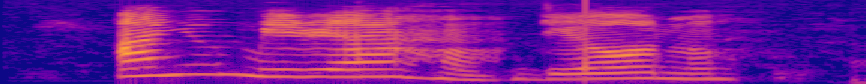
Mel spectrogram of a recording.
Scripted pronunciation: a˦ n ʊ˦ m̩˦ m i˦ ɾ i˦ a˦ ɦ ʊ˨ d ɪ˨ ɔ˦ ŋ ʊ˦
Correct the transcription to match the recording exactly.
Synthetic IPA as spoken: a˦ ɲ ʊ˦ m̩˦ m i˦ ɾ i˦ a˦ ɦ ʊ˨ d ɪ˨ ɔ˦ n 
